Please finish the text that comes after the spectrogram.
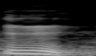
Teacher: ई को बोलेंगे ई, तो आप तालव्य का थोड़ा सहारा ले रहे हैं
